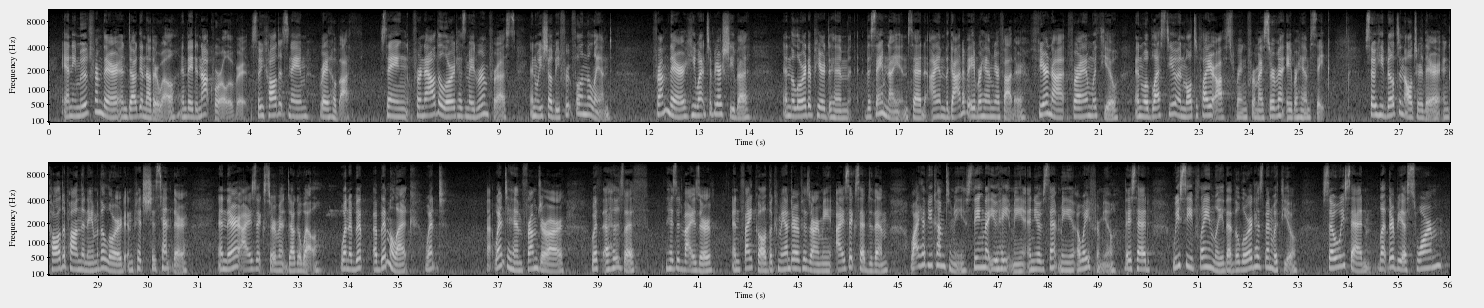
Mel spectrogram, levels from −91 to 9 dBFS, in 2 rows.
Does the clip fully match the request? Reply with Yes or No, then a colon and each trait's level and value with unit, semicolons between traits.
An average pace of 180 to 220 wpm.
Yes: average, 185 wpm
